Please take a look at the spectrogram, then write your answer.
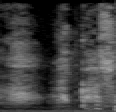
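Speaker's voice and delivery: soft breathy oh my gosh; amazed whisper to little listeners; whispered wonder. Pretend. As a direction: hush it like a shared secret. Reader marvels to child listeners.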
